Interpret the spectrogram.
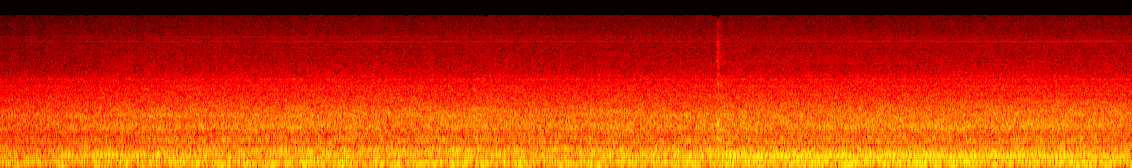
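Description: A Norfolk Southern train approaching: a steady rumble with a faint low engine drone, slowly getting louder.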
